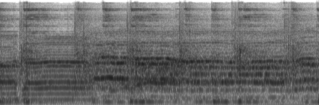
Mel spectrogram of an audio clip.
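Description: Devotional chanting: a voice sings a slow melody in long held notes, accompanied by hand cymbal strikes roughly twice a second.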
